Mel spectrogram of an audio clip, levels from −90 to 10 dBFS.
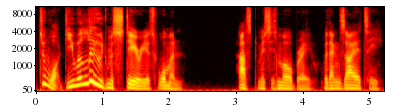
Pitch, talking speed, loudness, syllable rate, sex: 135 Hz, 140 wpm, -19 LUFS, 4.9 syllables/s, male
